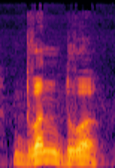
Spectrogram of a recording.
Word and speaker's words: द्वंद्व: ठीक, पहले वाले में भी आधा व दूसरे वाले में भी आधा व, द्वंद्व, इसको इस तरह से इसका उच्चारण करेंगे।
